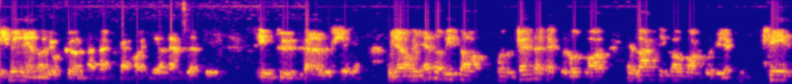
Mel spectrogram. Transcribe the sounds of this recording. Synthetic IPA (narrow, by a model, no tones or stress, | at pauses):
eʃminːeːlnɒɟo̞b̚kørvɛnɛkɛɒɟːiɾɒnɛmzɛt̪i | sint̪yːfɛlɛløːʃːeːɡɛt̪uɟɛɦo̞ɟɛzɒvit̪ɒokɛzlɛt̪ɛkɾølot̪ʋɒnɛzlaːt̪sikɒbːɒkoɾuɛ | kʰeːt̪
